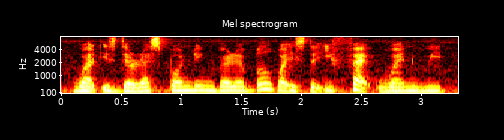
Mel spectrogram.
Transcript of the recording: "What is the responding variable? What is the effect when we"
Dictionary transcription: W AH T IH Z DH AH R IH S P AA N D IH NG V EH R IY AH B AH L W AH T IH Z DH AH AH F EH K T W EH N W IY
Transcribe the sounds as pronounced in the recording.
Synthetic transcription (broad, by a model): W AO T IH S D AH R IH S P AA N D IH NG V EH R IY AH B AH L W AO T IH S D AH AH F EH K T W EH N W IY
